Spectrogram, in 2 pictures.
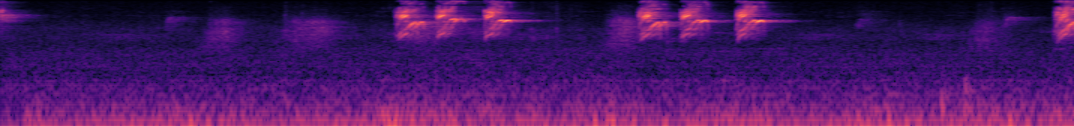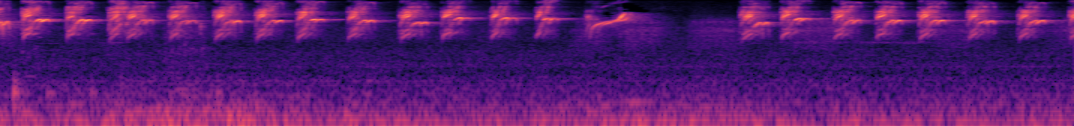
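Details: Lure recording of a sunbird played through a speaker trap, giving fast runs of sharp, very high-pitched tinkling chirps in bursts, the longest a rapid series of about a dozen notes.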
